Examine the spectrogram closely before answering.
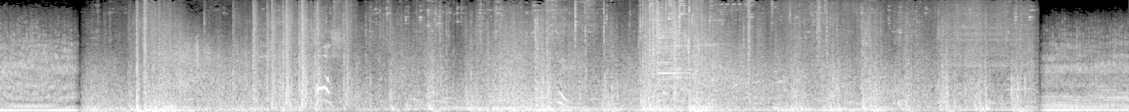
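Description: Horse hooves gallop over dirt.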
